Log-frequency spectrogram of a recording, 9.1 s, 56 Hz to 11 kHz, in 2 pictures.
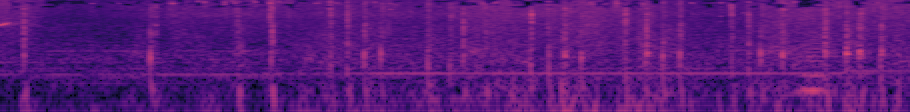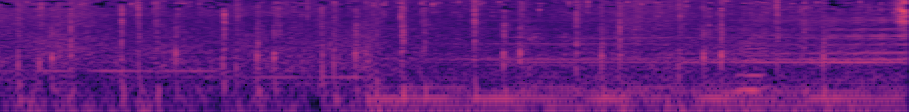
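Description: Roach, Geralt's horse in The Witcher 3: Blood and Wine, trots with a steady clip-clop of hooves on hard ground. The hoofbeats come quick and regular under game music and ambience, and a brief voice is heard.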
